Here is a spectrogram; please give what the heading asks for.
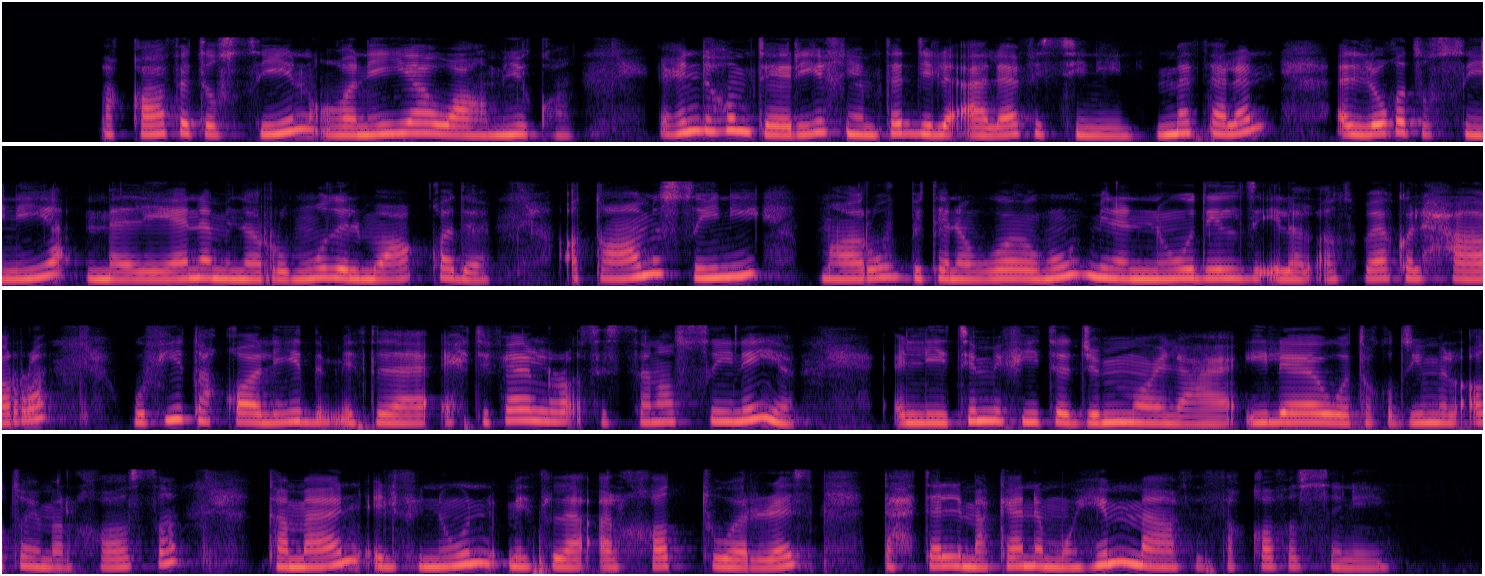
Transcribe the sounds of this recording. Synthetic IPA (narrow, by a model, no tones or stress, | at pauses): θɑqɑːfasˤːiːnɣanɪjːawɪʕamiːqɑʕɪnd̪ʊɦʊmt̪aːɾiːxjɪmt̪ad̪lɪʔa̰ːlaːfɪsːɪniːnmaθalanʔɪlːʊɣasˤːiːnɪjːamaljaːnamɪnɪrˤːʊmuːd̪ɪlmʊʕɑqːɑd̪aʔɨ̰t̪ˤːɑʕɑːmɑsˤːiːnimaʕɾuːfbɪt̪anawːʊʕʊhmɪnanːuːd̪ɪlzʔɪ̰lalʔɑ̰t̪ˤbɑːqɑlħɑːrˤːɑwɪfiːt̪ɑqɑːliːd̪mɪθlʔɪħt̪ɪfaːlɾˤɑ̰ʔsɪsːanasˤːiːnɪjːaʔɪlːijat̪ɪmːfiːt̪ad͡ʒamːʊʕɪlʕaːʔɪlawɪt̪ɑqd̪iːmɪlʔɑ̰t̪ˤʕɪmɑlxɑːsˤːɑk̪amaːnɪ̰lfʊnuːnmɪθlʔlxɑt̪ˤːwɪrˤːɑsmt̪aħt̪alːmakaːnamʊɦɪmːafiθːaqɑːfɑsˤːiːnɪjːa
